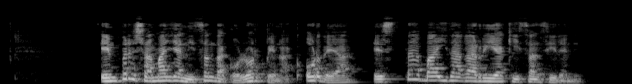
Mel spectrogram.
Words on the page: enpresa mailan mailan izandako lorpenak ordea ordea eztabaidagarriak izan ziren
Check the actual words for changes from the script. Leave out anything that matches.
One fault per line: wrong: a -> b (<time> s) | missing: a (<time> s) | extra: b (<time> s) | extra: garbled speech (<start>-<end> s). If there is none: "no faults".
missing: mailan (1.9 s)
missing: ordea (3.5 s)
